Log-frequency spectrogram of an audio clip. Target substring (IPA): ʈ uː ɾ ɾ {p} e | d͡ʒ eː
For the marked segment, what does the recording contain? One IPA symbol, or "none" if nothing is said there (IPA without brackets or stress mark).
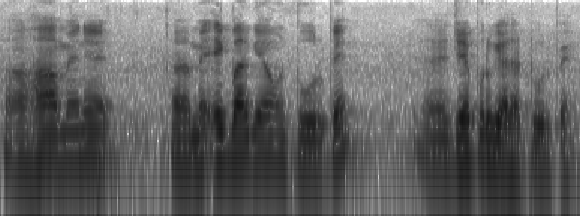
p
